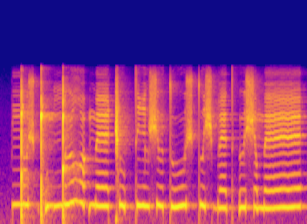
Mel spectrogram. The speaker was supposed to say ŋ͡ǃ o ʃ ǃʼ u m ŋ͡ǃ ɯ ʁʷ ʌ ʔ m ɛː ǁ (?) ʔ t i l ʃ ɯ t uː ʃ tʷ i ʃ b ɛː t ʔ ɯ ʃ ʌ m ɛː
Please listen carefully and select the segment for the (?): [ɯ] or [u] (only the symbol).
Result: u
